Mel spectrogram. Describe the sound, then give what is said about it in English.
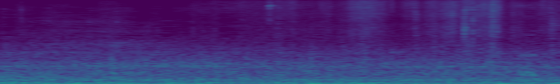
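A steady, low rumble of road and engine noise fills a car cabin while driving to work, continuous and even throughout, with faint higher hiss and no one speaking. “So uh, so this is uh, so I just got in the car and I'm going to work”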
